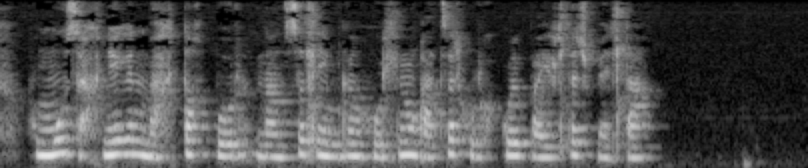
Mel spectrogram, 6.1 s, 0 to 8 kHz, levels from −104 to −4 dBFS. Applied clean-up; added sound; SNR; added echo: none; none; none; none.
